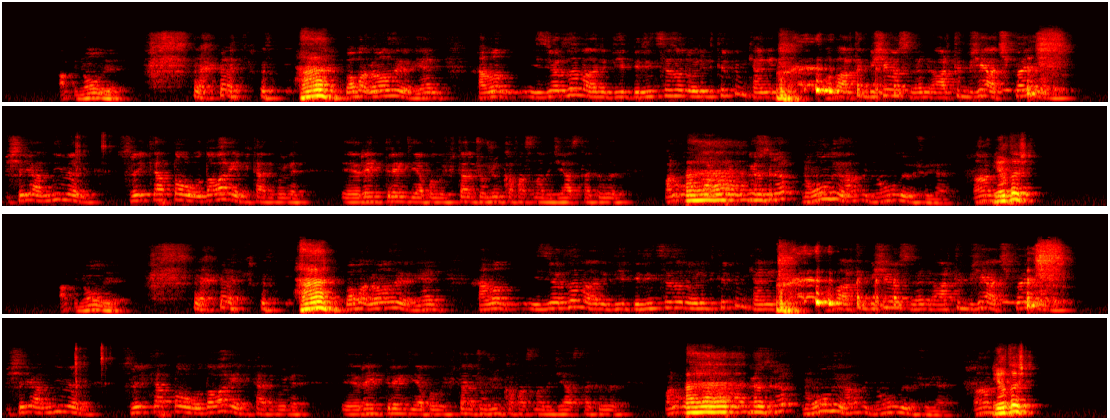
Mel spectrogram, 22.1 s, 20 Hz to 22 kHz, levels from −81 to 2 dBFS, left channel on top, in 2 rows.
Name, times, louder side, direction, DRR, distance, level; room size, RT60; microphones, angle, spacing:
voice 1, 0.6-2.8 3.2-7.8 8.2-10.6 11.1-14.1 14.5-17.3 17.7-21.2, left 2 dB, 80° left, 3.6 m, -39 dB
voice 2, 3.0-3.3 7.7-8.3 10.2-10.6 17.9-18.7 21.0-21.3, right 2 dB, 85° right, 2.5 m, -24 dB
14.5 x 7.9 x 3.4 m
head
